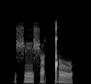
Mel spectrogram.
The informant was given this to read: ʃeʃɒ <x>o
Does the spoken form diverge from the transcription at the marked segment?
yes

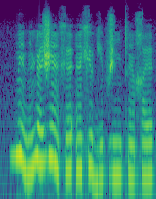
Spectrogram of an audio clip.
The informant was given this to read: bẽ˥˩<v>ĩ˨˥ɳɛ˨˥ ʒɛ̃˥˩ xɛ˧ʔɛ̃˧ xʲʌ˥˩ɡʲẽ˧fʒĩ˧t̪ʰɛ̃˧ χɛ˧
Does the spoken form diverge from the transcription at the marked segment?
yes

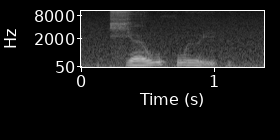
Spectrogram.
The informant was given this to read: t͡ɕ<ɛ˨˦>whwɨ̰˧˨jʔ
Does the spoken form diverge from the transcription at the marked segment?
no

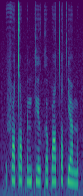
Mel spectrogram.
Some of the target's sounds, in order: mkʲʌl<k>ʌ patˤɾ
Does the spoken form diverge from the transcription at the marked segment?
no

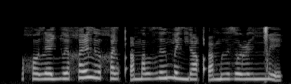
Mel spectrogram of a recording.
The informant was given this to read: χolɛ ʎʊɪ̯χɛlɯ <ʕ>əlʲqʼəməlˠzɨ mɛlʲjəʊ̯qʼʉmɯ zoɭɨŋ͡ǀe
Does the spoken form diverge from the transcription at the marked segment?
yes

